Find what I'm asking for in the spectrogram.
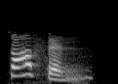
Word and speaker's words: soften: soften， s o f t e n， soften，注意字母 t 和 e 在这里不发音，单词就读作 soften，软化。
